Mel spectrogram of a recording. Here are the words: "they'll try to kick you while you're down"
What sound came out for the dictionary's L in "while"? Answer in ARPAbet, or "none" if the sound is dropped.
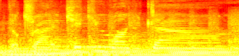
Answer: N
